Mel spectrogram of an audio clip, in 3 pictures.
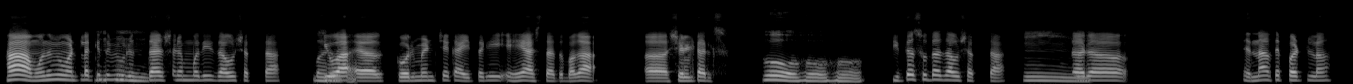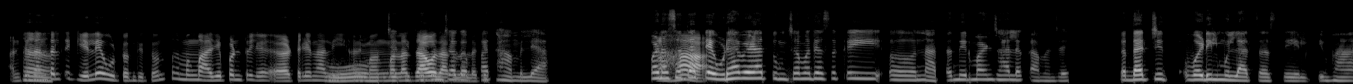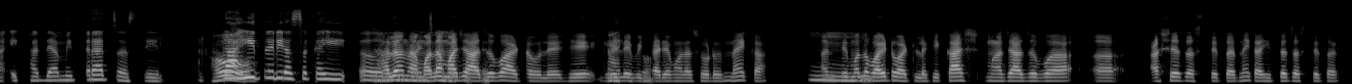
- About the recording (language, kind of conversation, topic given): Marathi, podcast, स्टेशनवर अनोळखी व्यक्तीशी झालेल्या गप्पांमुळे तुमच्या विचारांत किंवा निर्णयांत काय बदल झाला?
- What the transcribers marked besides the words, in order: in English: "शेल्टर्स"; tapping; sad: "काय गं"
